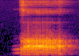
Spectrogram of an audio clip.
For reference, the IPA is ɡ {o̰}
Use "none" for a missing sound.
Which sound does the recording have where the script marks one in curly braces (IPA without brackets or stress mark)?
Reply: ɔ̰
